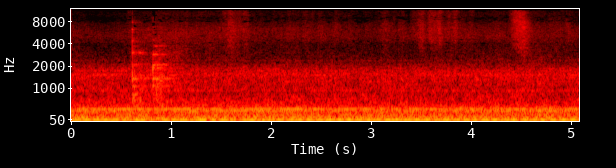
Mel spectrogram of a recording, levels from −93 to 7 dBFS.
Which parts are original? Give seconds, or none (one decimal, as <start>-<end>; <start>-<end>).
0.0-5.1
